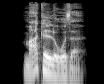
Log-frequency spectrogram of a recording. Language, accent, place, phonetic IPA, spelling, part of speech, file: German, Germany, Berlin, [ˈmaːkəlˌloːzə], makellose, adjective, De-makellose.ogg
- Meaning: inflection of makellos: 1. strong/mixed nominative/accusative feminine singular 2. strong nominative/accusative plural 3. weak nominative all-gender singular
